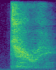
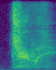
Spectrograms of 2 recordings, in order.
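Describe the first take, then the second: First: It is said in a whisper. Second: The same.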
